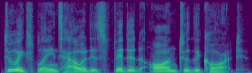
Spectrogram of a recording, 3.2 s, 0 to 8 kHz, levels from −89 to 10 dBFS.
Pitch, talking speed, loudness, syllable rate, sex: 140 Hz, 190 wpm, -18 LUFS, 4.0 syllables/s, male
